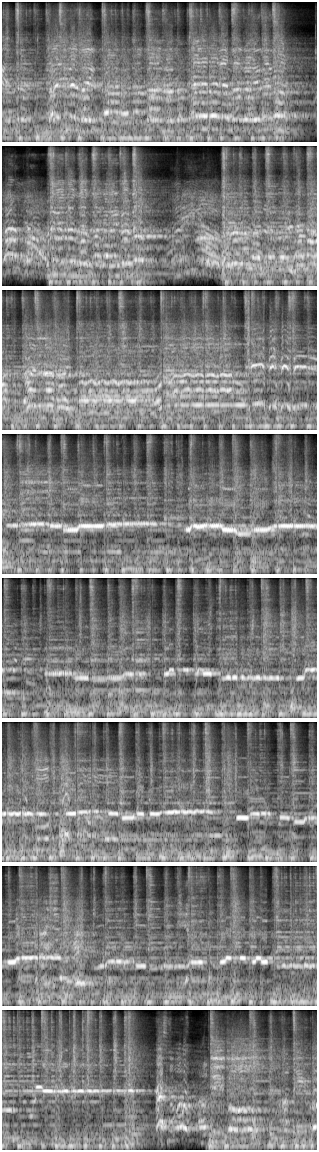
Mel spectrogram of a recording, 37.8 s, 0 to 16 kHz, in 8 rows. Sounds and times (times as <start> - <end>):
Music: 0.0 - 4.5, 5.4 - 35.4, 36.1 - 37.8
Singing: 0.0 - 14.9, 28.8 - 30.0, 35.4 - 37.8.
